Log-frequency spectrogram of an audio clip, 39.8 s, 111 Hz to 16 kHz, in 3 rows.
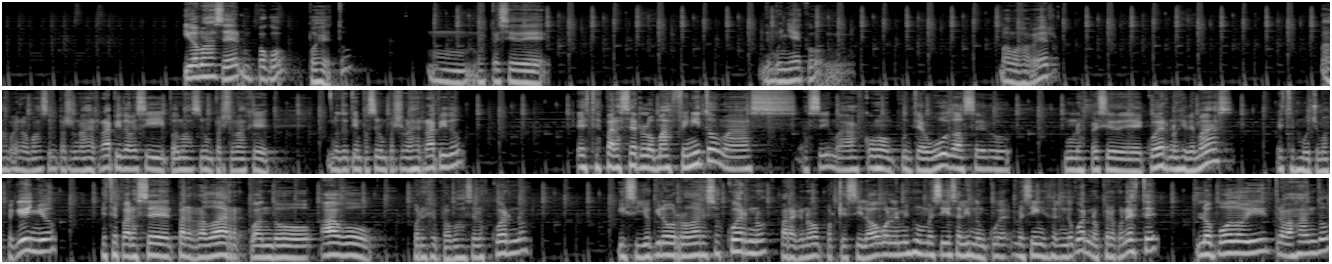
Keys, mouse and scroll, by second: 0.5 click, 3.3 click, 4.0 click, 4.8 click, 5.5 click, 6.9 middle click, 8.9 click, 9.4 click, 9.9 middle click, 10.6 click, 12.3 click, 13.5 click, 14.7 middle click, 15.8 click, 16.3 click, 17.0 click, 17.7 middle click, 18.9 click, 19.6 click, 20.4 click, 21.7 middle click, 21.9 middle click, 23.9 ctrl+z, 30.8 click, 31.6 click, 37.7 click, 38.8 click, 39.5 click.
